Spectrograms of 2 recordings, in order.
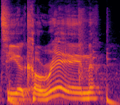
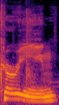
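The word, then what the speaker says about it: TiaCorine: definitely a valid pick Tia Karin not Karen because I was so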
